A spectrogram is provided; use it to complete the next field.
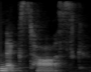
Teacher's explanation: Same consonant, one sound, held slightly longer. Never say it twice.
